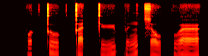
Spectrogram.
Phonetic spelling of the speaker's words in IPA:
pʊ˨˥k̚t̪uː˧k̚ t̪ɐ˨t̚ t̪yː˨˥pɪ˨˥ŋ t͡so˨wkʷœː˧

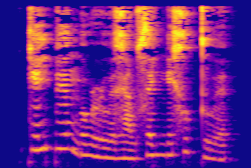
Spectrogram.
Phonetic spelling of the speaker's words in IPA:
ke˧˥jɓɨ˧ə̯ ŋo˧wɹu˨˩ə̯ɣa˨˩w sə˧jŋe˧˥xu˦˥p̚t̪u˨˩ə̯

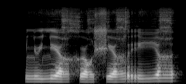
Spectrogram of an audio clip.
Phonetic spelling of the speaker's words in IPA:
lylʲɛʁxɵʁ ʃeʁriʁ

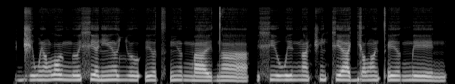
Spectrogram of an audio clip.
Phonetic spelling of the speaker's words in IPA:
d͡ʒɪwẽlˠɵ ŋɵ xʲaɾʲẽə̯ ʎɵʊ̯ʔɪə̯t͡sʼĩə̯ŋ͡maɪ̯ dã | xʲɵwɪ ŋãt͡ʃĩkʲa ɡʲelˠĩtʼeə̯ ŋ͡meŋ

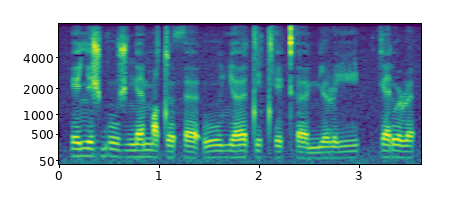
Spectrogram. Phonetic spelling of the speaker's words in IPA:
ɪ lʲəʒbuːʒ ŋɛmɑ tʊθəːʔuː ʎəːti tʰɪkʰəː mʲɛɭiː | kɛɾuo̯ɭə

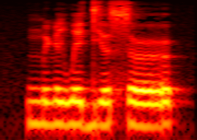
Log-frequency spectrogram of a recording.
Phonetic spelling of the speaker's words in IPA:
miɳiwedʲə˞ sə˞

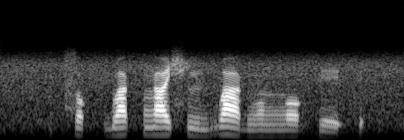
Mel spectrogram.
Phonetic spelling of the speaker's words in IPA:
t͡sɔ˦k̚ ba˦k̚ŋa˦ ɕĩ˧bwa˥˧ ɡɔ̃˧ ŋɔ˧ke˨ʔ

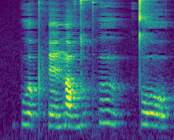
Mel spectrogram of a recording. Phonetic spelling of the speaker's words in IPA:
pu˩˧ə̯ pʰeː˩˧na˩˧w du˧pʰɯː˥˨ | t̪oː˧˩

